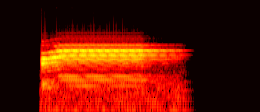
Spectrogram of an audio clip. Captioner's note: alarm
